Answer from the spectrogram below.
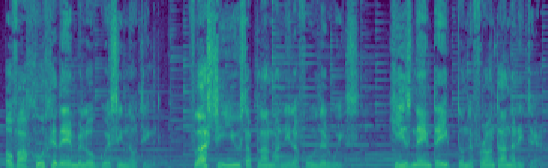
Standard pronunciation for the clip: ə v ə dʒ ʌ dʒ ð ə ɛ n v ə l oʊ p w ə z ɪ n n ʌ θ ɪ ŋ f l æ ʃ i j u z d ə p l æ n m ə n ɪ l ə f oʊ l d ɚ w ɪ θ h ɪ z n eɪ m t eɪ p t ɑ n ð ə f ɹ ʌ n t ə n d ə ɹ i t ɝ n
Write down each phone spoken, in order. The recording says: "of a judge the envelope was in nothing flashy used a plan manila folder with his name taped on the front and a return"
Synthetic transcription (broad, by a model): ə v ə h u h ð ə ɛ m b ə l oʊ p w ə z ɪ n n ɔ t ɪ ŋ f l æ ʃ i j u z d ə p l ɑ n m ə n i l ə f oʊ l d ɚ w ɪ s h ɪ z n eɪ m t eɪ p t ɑ n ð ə f ɹ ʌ n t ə n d ə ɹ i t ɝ n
